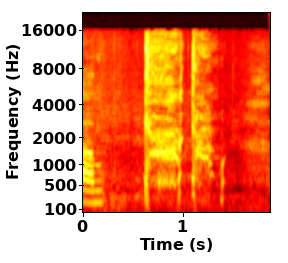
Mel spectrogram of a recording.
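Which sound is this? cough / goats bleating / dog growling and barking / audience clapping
cough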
